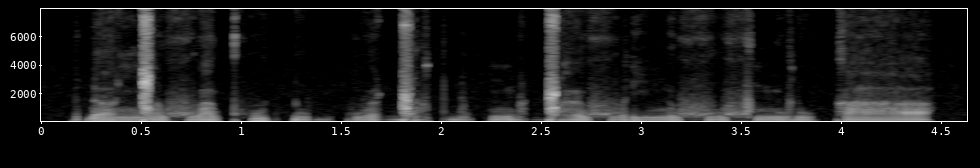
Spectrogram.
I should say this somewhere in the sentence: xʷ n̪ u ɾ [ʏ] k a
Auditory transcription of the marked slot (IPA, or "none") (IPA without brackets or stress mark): u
